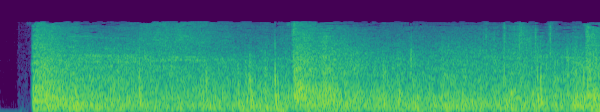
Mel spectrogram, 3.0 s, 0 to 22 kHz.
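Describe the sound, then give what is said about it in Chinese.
A dense, continuous barrage of fireworks crackles and pops loudly, with rapid overlapping bursts and a sharper bang near the middle, and no voices, set off in Changchun, China, on the last day of 2024 to welcome the new year. “2024年最后一天，绚丽的烟花在长春绽放，众多市民游客在火树银花、璀璨冰雪中共同迎接新年的到来，”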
